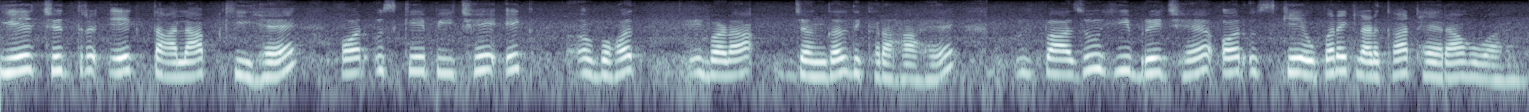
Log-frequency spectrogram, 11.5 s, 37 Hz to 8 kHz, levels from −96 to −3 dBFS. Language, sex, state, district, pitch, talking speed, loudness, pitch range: Hindi, female, Chhattisgarh, Kabirdham, 235 Hz, 140 wpm, -15 LUFS, 215-260 Hz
